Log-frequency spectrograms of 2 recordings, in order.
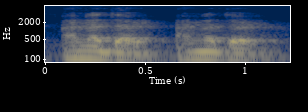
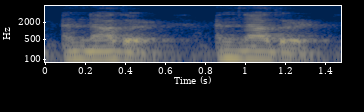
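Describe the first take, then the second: First: Another with every syllable weighted alike, Indian style; equal emphasis. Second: Another with its second syllable stressed. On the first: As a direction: say another evenly, no syllable standing out. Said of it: "with equal emphasis on all the syllables". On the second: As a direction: lean rhythmically on the middle of another. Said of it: "you use syllable stress effectively". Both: Shown as a demonstration.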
